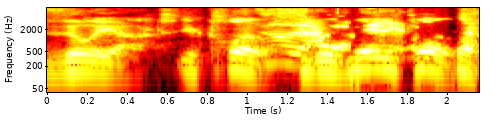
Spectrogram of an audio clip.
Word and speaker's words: Zilliox: And by the way, Iceman, it's Zilliox.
